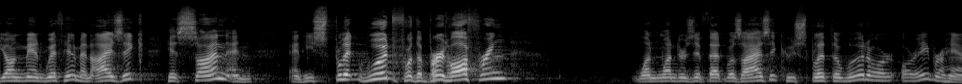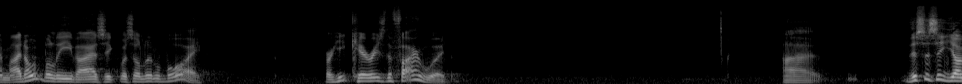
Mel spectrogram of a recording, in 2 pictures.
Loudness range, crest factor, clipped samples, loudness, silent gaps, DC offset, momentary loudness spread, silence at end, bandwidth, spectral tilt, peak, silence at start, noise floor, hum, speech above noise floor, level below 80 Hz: 17 LU; 24 dB; under 0.1%; -28 LUFS; none; under 0.1%; 17 LU; 0 s; 16.5 kHz; -4 dB/octave; -6 dBFS; 0 s; -69 dBFS; none; 41 dB; -72 dBFS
